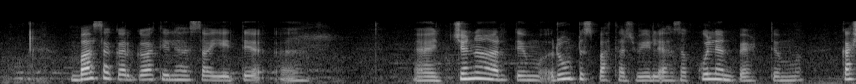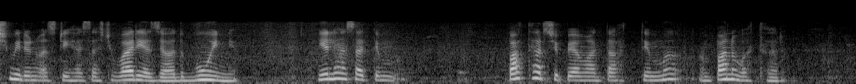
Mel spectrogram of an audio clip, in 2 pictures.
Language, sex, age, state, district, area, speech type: Kashmiri, female, 30-45, Jammu and Kashmir, Budgam, rural, spontaneous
